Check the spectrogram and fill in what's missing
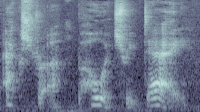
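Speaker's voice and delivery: whispered aside; whispering. Acted. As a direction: share it like a secret. Confiding aside in the poem.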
